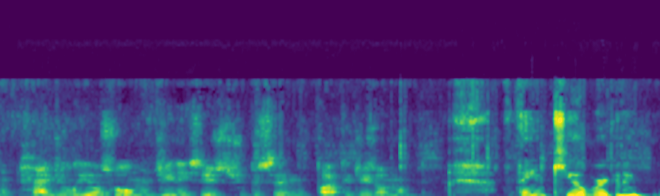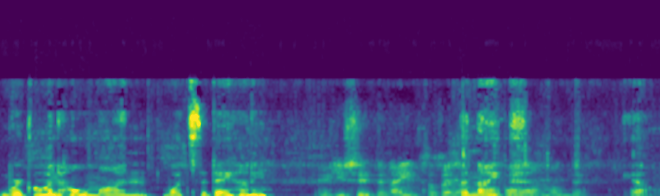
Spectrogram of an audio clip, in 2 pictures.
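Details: Adults in conversation; plain speech.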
